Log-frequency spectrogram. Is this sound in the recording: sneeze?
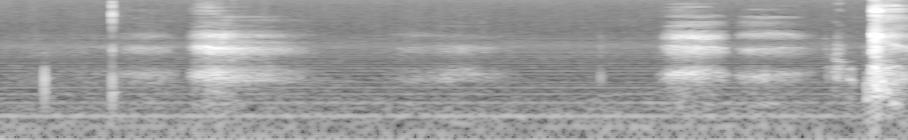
yes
